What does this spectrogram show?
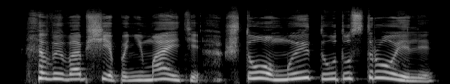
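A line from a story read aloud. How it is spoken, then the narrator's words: Asked through laughter. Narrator (Russian): Сквозь смех спросила я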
